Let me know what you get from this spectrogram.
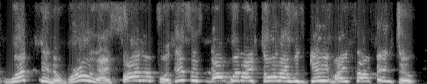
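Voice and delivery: high, rushed mock panic; disbelief. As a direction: squeal it in overwhelmed disbelief. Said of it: "it was like".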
